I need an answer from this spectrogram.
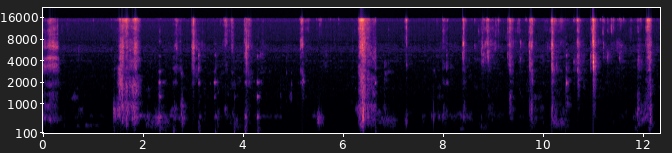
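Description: Close-miked eating by hand: wet chewing and lip smacks of rice with fish curry, with fingers squishing and mixing the rice in a glass bowl, made up of many small irregular clicks and smacks. The loudest sounds come about one and a half seconds in and again about six seconds in, when a handful goes into the mouth.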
